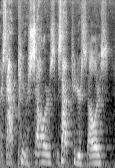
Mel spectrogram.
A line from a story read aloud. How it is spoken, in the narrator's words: they start to whisper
